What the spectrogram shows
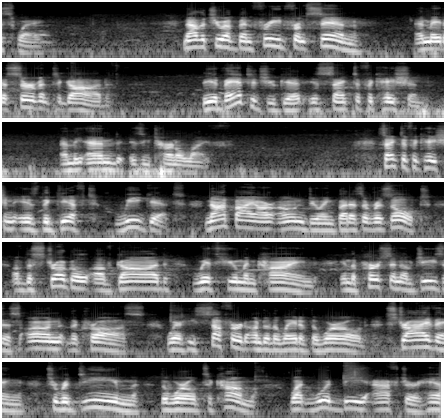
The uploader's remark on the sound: This sermon was recorded at an outdoor worship service, and so you will hear background noise to that effect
